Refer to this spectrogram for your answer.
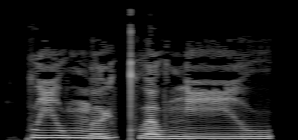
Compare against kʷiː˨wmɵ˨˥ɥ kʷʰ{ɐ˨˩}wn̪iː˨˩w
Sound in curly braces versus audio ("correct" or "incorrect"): correct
